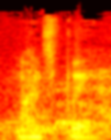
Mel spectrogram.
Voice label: "matupoe", minamiyamagata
